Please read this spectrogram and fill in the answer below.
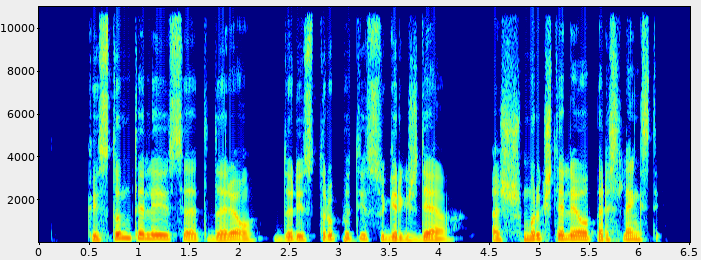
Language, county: Lithuanian, Šiauliai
